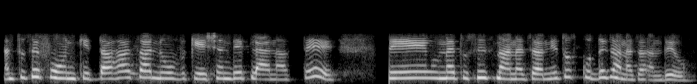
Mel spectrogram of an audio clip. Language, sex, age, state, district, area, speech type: Dogri, female, 30-45, Jammu and Kashmir, Jammu, urban, conversation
